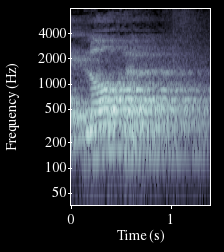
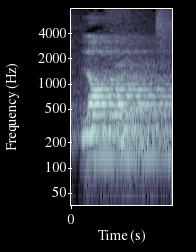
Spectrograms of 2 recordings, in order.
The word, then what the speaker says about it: Louvre: हम मूसी दू इसको कहते हैं, मूसी दू तो मूसी दू रह जाएगा, और LOUVRE को कहेंगे लॉवरे, ठीक है। तो और एक मूसी दू लुवेर, ये जब लिखेंगे स्पेलिंग तब बुक में जैसे है वैसे लिखेंगे,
